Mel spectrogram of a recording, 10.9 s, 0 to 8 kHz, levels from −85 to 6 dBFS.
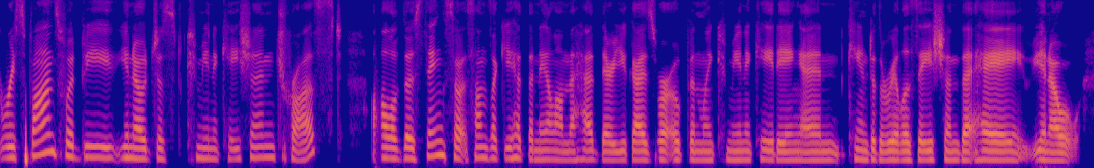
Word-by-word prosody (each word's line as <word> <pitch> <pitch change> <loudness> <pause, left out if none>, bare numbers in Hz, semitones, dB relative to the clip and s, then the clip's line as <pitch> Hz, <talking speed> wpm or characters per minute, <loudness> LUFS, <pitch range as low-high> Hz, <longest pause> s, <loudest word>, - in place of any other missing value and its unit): response 225 +9 +2
would 215 -4 +1
be, 195 0 0
you 190 +1 -3
know, 180 -2 +4
just, 170 0 -7
communication, 185 +2 -5
trust, - - -3 0.4
all 190 -1 +3
of 175 -2 0
those 180 -3 +3
things. 220 +3 -1
So 185 - +1
it - - -4
sounds 190 -1 -2
like 185 - -3
you 180 - -1
hit 190 -2 -2
the 170 - -3
nail 160 0 -2
on 155 -1 -1
the 150 - -1
head 160 -1 -2
there. 155 0 +1
You 155 +1 -2
guys 155 -2 +2
were 160 -1 +2
openly 155 -1 -2
communicating 155 -1 -2
and 150 -2 -1
came 170 -3 -3
to 165 - +2
the 155 - -2
realization 155 +1 +2
that, 155 0 +3
"Hey, 155 -1 +4
you 160 - +1
know, 145 -1 +3
160 Hz, 210 wpm, -26 LUFS, 155-185 Hz, 0.4 s, know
